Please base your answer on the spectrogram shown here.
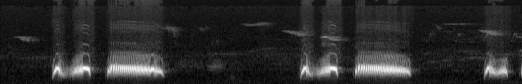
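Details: Spotted dove cooing in 'thúc gù' style as a lure for wild doves: phrases repeated about every two and a half seconds, each a short wobbling double note followed by a sustained mellow coo, in otherwise quiet surroundings.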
